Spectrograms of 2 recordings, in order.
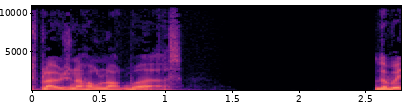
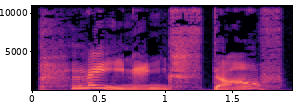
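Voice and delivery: very slow, higher, incredulous question; affronted echo; 5 semitones higher, much slower than usual. Acted. Granny throwing the captain's words back, slowly affronted. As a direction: draw out each word in disbelief.

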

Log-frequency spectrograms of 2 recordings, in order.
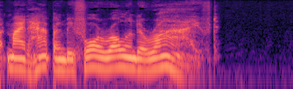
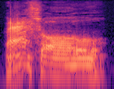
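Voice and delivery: low, slow snarled animal word; through bared teeth; 5 semitones lower than usual. Acted. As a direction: growl it like a small beast. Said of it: "through his bared teeth".

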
